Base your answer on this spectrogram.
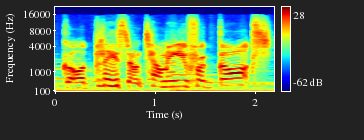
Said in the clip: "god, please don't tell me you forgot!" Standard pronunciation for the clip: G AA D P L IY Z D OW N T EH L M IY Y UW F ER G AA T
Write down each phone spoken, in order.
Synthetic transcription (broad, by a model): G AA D P L IY Z D OW N T EH L M IY Y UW F ER G AA T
